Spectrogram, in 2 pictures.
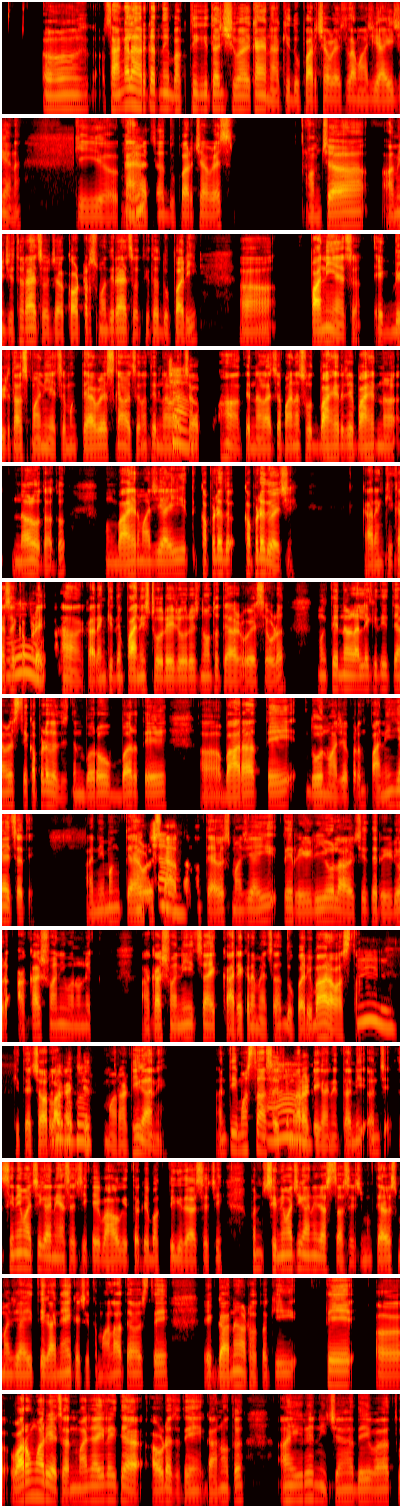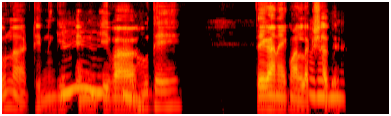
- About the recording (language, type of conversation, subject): Marathi, podcast, कुटुंबात गायली जाणारी गाणी ऐकली की तुम्हाला काय आठवतं?
- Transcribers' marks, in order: tapping; static; other background noise; singing: "ऐरणीच्या देवा तुला ठिणगी ठिणगी वाहू दे"; distorted speech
